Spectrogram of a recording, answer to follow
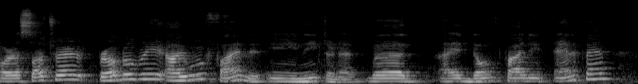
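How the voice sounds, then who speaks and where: Speech comes very slowly, carrying a non-native accent. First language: not English. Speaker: YouTuber showing a found floppy disk. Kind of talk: casual video walkthrough; reading aloud. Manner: halting.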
